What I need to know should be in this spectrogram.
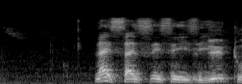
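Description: Men talk calmly nearby.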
